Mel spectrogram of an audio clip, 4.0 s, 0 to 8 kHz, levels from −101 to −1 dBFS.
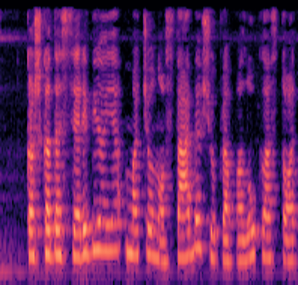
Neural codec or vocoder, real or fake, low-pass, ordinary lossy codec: none; real; 7.2 kHz; MP3, 64 kbps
